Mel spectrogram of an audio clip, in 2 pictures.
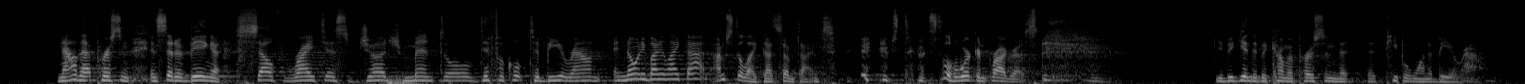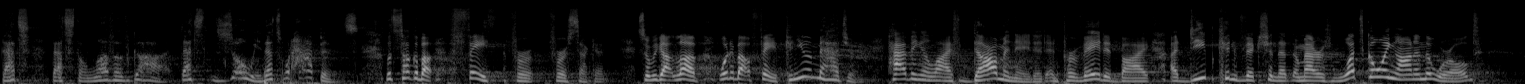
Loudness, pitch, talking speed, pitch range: -35 LUFS, 180 Hz, 180 wpm, 155-210 Hz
